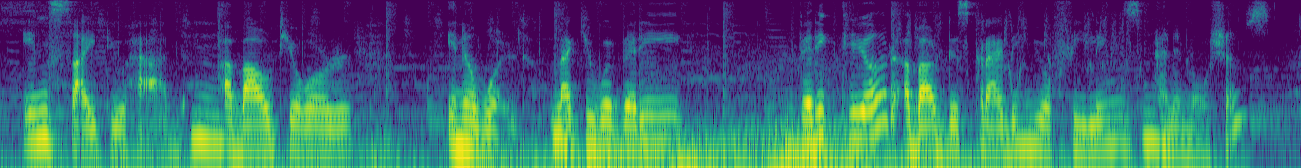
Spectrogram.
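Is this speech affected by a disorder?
No.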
